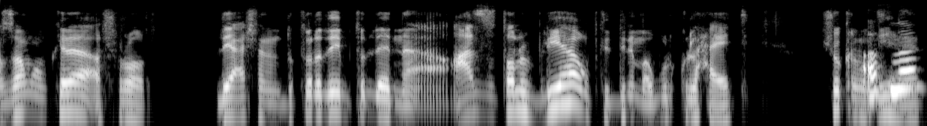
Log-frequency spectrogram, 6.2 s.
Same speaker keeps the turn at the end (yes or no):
no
